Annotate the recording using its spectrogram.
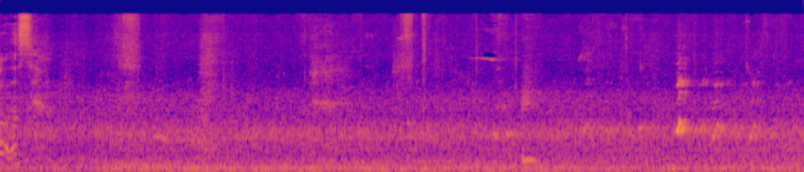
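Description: A puppy whimpering now and then, with a short sharp yip near the end that is the loudest sound, over a steady outdoor background hiss.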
